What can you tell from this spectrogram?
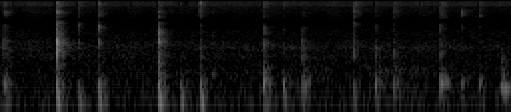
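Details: Patient lying on a couch during a physical exam, after abdominal percussion found tympany: about fifteen short, flat taps in groups of three over the left flank with little resonance, fitting dullness over the spleen.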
